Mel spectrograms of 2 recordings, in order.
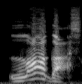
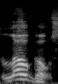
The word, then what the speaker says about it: logos: Now, if you know anything about this particular word, it is the word logos, or some pronounce logos.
